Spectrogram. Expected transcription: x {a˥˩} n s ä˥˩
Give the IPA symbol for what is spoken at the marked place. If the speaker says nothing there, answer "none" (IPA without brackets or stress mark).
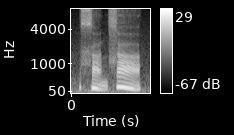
a̰˨˩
